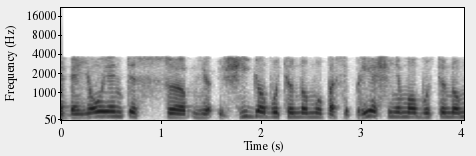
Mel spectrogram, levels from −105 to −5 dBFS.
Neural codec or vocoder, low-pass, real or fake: none; 3.6 kHz; real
